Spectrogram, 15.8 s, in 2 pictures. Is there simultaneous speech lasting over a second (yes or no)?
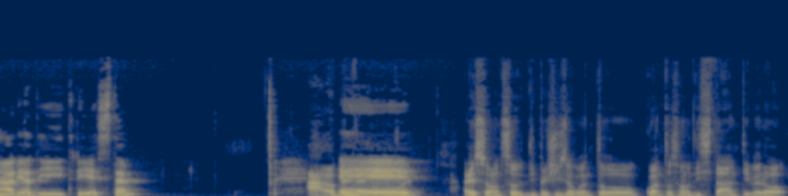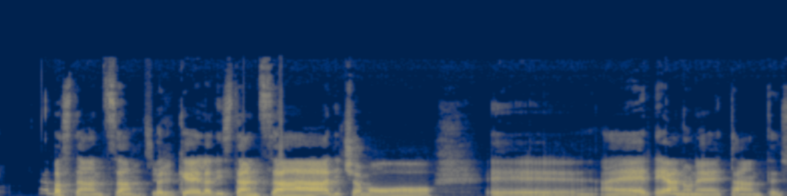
no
